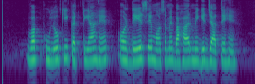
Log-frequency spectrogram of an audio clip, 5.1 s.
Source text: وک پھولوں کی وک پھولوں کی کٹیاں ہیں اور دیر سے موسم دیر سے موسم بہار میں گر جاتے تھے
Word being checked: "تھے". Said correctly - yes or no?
no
